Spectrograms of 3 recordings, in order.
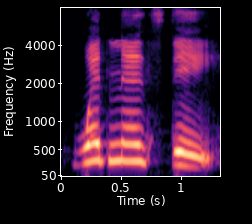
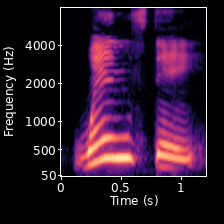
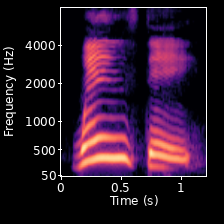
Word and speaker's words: Wednesday: do not say wednesday it is pronounced wednesday wednesday tom's brother goes to the store next wednesday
